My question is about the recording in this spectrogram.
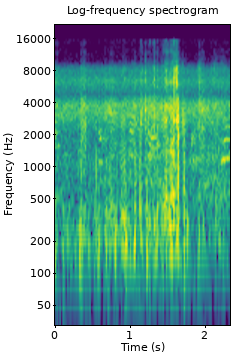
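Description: A sheet of paper being handled and folded by hand, with soft rustling and a few sharp crinkles and taps, most of them about one and a half seconds in.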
